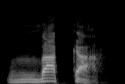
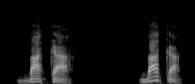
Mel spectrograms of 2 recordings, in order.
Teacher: In Spanish-speaking countries, the great majority of native Spanish speakers pronounce the V just like the B. In Spanish, for most people, there is no difference in sound between the B and the V.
